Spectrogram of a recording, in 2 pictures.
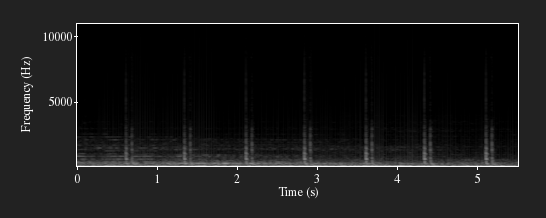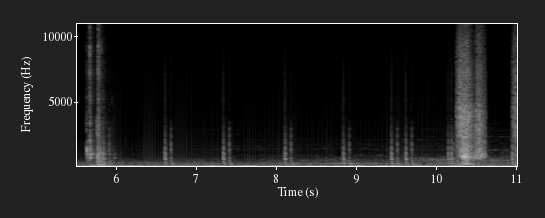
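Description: Footsteps tap steadily on a hard floor.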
